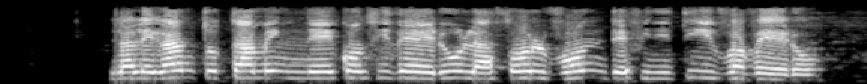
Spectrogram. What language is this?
Esperanto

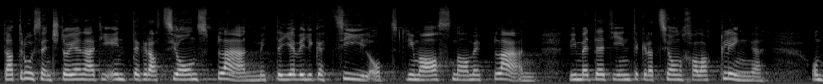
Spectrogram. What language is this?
Swiss German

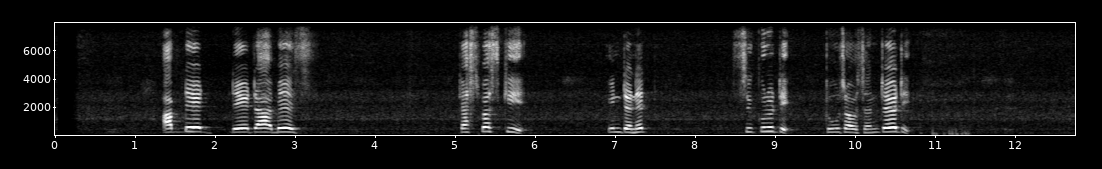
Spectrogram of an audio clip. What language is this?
Sinhala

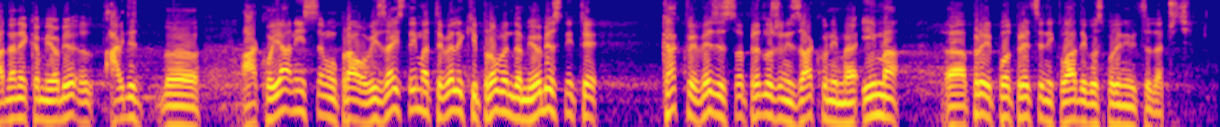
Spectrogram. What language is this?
Serbian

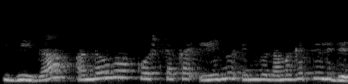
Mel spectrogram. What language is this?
Kannada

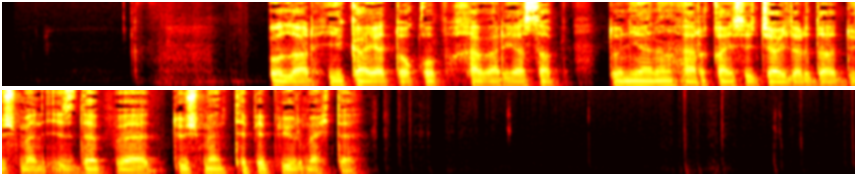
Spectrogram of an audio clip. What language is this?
Uyghur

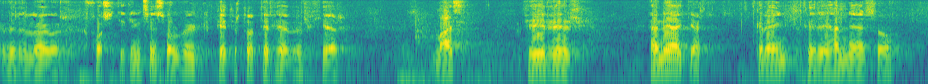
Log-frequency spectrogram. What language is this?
Icelandic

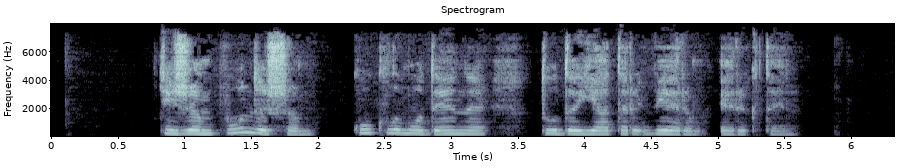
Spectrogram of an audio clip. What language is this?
Mari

